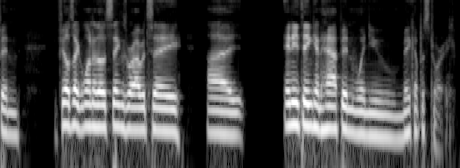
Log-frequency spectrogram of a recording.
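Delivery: usual speaking voice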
